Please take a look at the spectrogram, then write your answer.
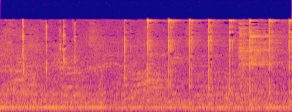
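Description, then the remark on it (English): A spoon stirs a cup of fizzing Alka-Seltzer water, giving a quick series of bright metallic taps and clinks over a steady hiss of bubbles, with a low hum underneath. “Now I'm going to put in a spoon of Alka-Seltzer now and stir it up”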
